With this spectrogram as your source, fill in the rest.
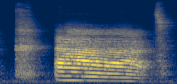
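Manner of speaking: k, then a slow, long stretched "at". Showing how to stretch sounds to hear the hidden word, stretching the sounds out. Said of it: "make them really long so we can hear".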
